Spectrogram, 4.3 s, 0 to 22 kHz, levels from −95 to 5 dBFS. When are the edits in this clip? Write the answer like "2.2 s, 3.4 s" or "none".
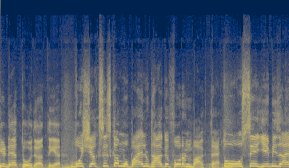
1.0 s, 3.3 s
